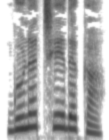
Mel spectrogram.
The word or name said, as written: ಗುಣಚ್ಛೇದಕ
